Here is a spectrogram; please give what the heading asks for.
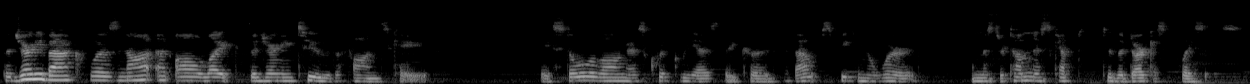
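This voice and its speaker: Woman w a low voice reading a kids book expressively, slightly dull recording. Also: fairly even intonation, measured pace, darkish tone. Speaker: storybook reader. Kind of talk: expressive children's story narration.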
